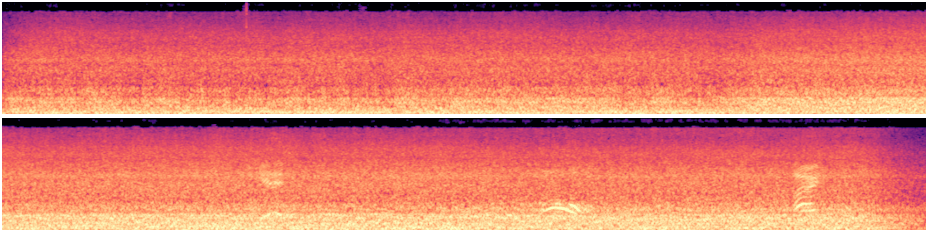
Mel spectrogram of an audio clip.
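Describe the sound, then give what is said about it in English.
Rushing water of a large waterfall roars as a steady, dense wash of noise that stays loud and even throughout, with no distinct separate events. “Listen, here's the sound of many waters.”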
